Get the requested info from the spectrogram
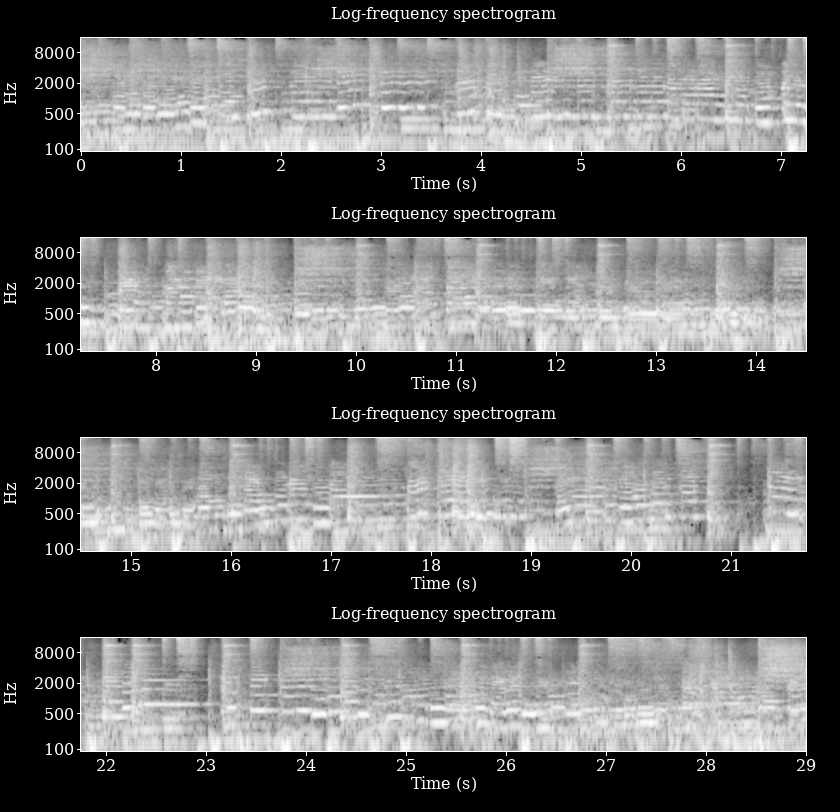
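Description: Live blues-rock band playing: electric guitar over electric bass and a drum kit.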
